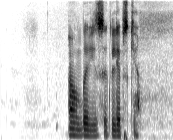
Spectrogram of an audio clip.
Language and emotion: Russian, neutral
